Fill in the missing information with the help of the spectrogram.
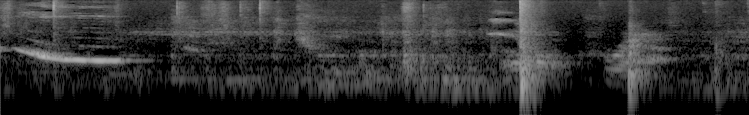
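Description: An African grey parrot gives one clear whistle that slides down, then a few quieter scratchy sounds and two brief sharp noises.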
